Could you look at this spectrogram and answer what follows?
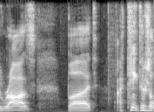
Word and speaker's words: Ra's: I mean, it is an Arabic word, so technically it's supposed to be Raz, but I think there's a lot of liberties with that because of the creators.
